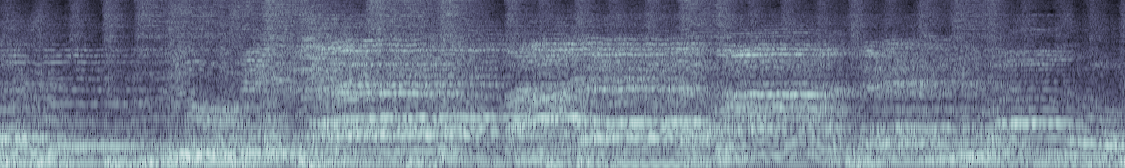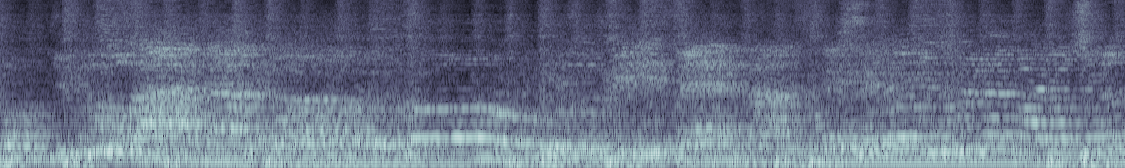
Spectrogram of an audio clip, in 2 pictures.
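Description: A church praise team of women and men singing a gospel worship song together into microphones, over a live band with a steady bass line and a drum beat.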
